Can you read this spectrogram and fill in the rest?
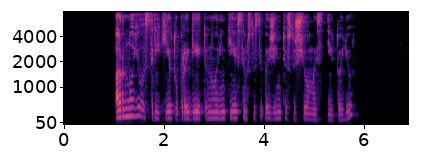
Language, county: Lithuanian, Marijampolė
